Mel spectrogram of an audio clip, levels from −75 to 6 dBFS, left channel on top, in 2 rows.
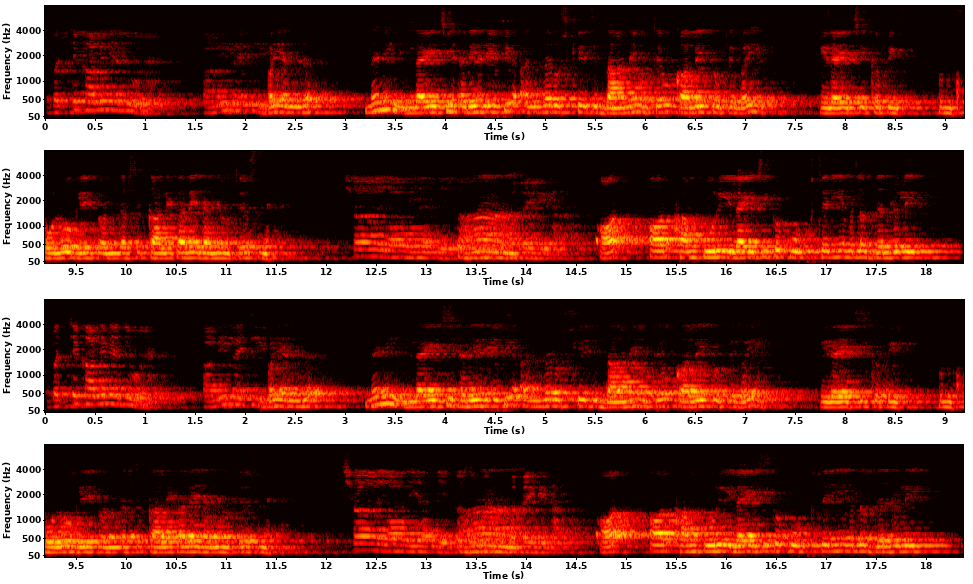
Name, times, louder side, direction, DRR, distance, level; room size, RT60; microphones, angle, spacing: voice 1, 0.0-1.1 1.6-2.3 12.2-14.4, right 1 dB, 45° right, -1 dB, 4.6 m, -35 dB
voice 2, 2.1-2.7 3.2-7.2 7.8-8.6 8.9-11.5 13.3-13.9 14.7-14.9 15.2-17.9, left 1 dB, 75° left, 0 dB, 1.8 m, -25 dB
22.5 x 13.0 x 4.6 m, 1.4 s
head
